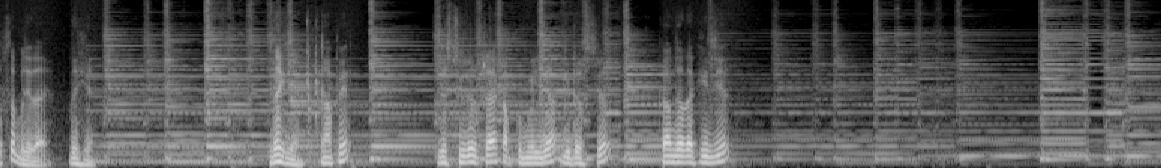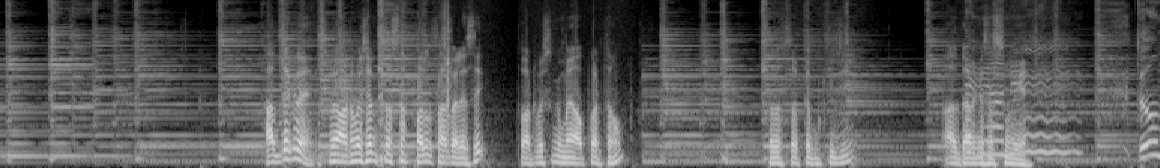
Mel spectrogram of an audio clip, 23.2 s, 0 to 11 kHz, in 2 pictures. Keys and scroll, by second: 0.8 space, 16.0 space, 18.1 space.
